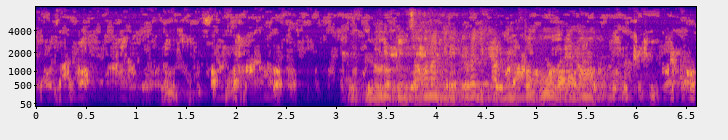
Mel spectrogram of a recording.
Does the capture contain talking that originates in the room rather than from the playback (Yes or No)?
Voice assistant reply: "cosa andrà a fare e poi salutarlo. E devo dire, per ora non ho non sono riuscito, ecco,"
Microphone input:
Yes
